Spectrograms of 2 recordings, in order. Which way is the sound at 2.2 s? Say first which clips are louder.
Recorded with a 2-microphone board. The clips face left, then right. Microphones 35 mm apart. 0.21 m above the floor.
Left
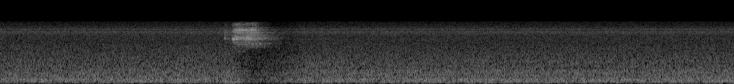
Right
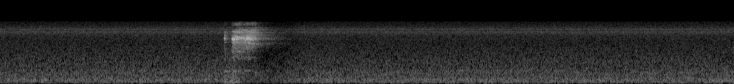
Right 8 dB; 50° right (ahead or behind).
